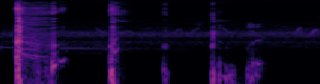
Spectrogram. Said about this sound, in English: a body is coughing.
